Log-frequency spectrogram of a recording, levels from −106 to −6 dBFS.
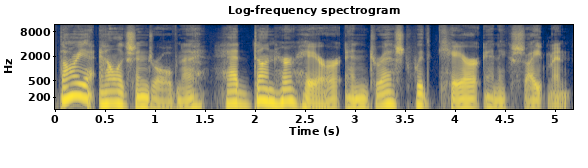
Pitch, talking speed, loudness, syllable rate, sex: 110 Hz, 140 wpm, -18 LUFS, 4.2 syllables/s, male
